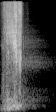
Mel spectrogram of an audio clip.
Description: Root Spider Web Shot Proj Whiz; Animals; Spiders; Abilities

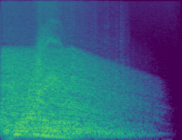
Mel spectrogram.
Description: Proj Large Fire; Warframe; Lizzie

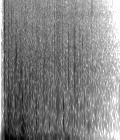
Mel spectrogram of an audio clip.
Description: Stone Impact; Powers; Fey; Ward

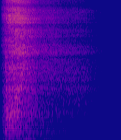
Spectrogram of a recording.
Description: Smithy Steam Burst; Ambience; Soul Plane

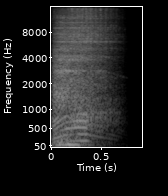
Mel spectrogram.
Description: Ghoul Sawman Melee Swing; Warframe; Grineer Ghouls

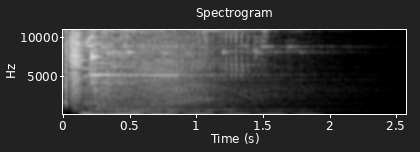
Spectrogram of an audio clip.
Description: UI Default Theme Login Reward

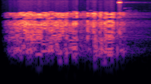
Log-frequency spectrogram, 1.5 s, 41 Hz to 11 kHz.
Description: Video Stop; Warframe; NineteenNinetyNine; Stage6TheCatCameBack

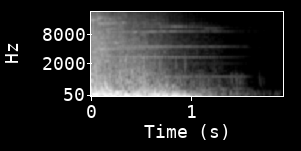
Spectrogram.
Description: Lunge Impact Perfect; Warframe; Oraxia

